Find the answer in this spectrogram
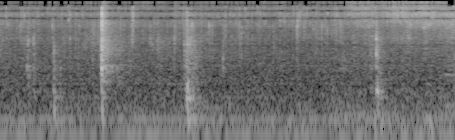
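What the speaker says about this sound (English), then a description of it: "In the same pan, add a little bit of butter, some cardamom," Butter and cardamom sizzle softly in a pan, a steady faint frying hiss punctuated by a few sharp crackles and spatters.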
